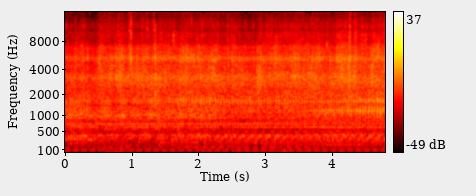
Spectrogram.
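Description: Onions and freshly added ginger-garlic paste frying in a pan with a steady sizzle, over a steady low mechanical hum.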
